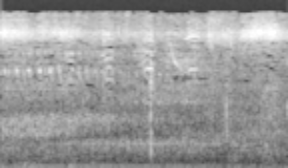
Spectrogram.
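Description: Faint outdoor ambience in a muddy field: a low, steady background hiss with one soft click about a second in.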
